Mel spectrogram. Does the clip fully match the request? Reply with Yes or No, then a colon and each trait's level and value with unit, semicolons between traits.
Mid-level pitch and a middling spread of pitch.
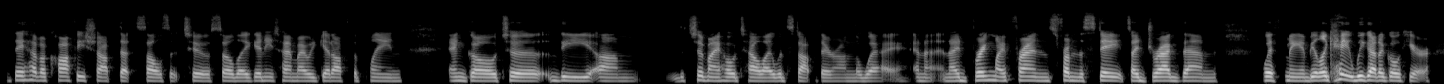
No: medium, 170 Hz; narrow, 1.9 semitones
